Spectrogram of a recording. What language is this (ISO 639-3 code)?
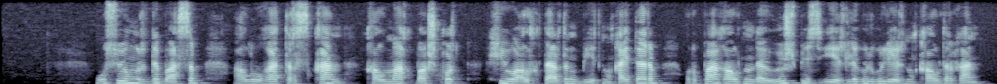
kaz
